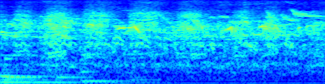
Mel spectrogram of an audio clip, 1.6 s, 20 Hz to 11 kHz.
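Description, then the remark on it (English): A dense, continuous wash of high-pitched chattering and rasping calls from a large flock of red-billed queleas, an African bird of south of the Sahara that roams in flocks of 2 million or more. The calls swell and dip in rapid pulses, with a faint low hum fading out early. “In Africa, south of the Sahara, there's a bird that roams the countryside in flocks, hordes really, of 2 million or more.”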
